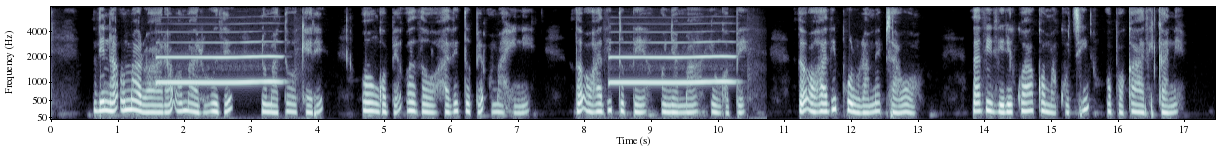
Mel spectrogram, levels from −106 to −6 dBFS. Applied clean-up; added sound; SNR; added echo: none; Wind instrument, woodwind instrument; 0 dB; none.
